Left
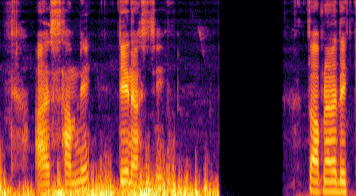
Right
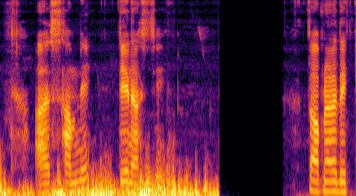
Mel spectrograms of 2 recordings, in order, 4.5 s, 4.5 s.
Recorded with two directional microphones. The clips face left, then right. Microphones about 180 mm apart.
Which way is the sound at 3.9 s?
30° left (ahead or behind).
